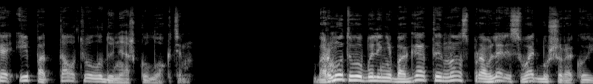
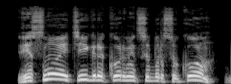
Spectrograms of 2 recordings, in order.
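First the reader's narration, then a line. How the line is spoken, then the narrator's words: Loud storytelling. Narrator (Russian): громко рассказывал Илюшка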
